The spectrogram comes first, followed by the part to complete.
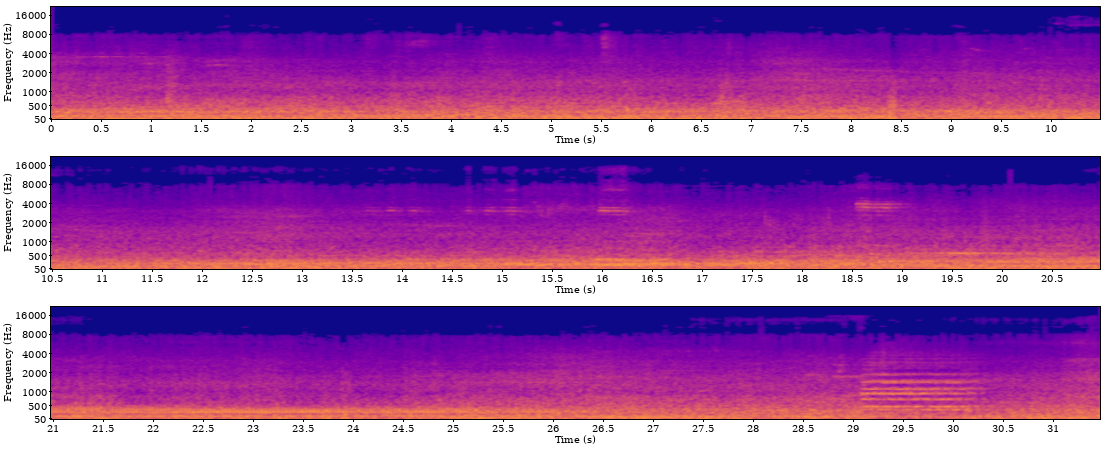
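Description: A motor scooter's engine runs steadily as it rides through dense street traffic. Short vehicle horn toots come a few times around the middle, and a longer horn sounds near the end.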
